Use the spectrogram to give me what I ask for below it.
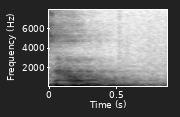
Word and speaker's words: Samhain: That's not how you pronounce that word. I don't know if you know, Halloween actually originated in Ireland, and it was a harvest festival that Americans call Samhain. And I'm going to mess this up entirely, and every person in Ireland is going to beat me up the minute I got off the plane Monday morning when I fly tomorrow night. But I think it's pronounced Samhain. Samhain, right? Samhain.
